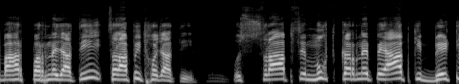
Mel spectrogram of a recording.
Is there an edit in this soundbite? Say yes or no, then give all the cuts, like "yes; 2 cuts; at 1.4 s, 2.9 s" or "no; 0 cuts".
yes; 1 cut; at 1.0 s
